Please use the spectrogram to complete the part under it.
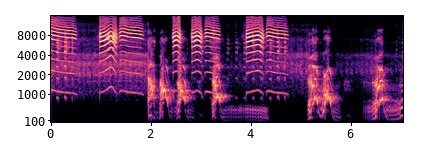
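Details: Shih Tzu barking in quick, choppy bursts mixed with a drawn-out low growl in the middle and thin, high-pitched squeaky tones at the start, the barks coming in irregular clusters.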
